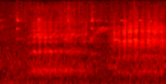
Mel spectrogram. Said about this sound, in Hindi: ये कहते हैं कि हम कनान के मालिक और मुख्तार हैं, जो चाहें करेंगे और जहां चाहें भेड़ें चराएंगे। ये बताओ कि तुम्हें किसने हक दिया है कि लोगों के खेतों में अपनी भेड़ें चराओ?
